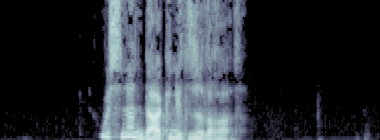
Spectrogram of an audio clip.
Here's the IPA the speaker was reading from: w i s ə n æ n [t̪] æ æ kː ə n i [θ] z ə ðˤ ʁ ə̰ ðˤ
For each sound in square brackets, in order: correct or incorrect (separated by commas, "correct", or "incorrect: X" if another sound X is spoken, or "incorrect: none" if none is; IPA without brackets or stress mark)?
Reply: incorrect: d̪, correct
